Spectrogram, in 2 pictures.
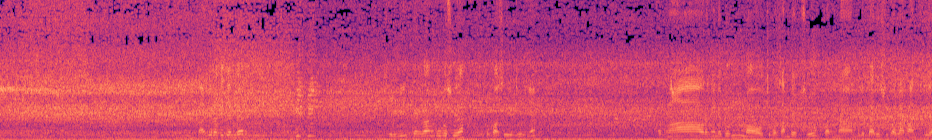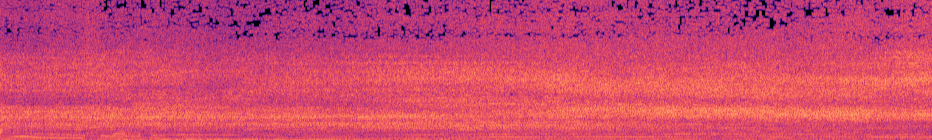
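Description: A diesel truck engine rumbles and revs nearby.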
